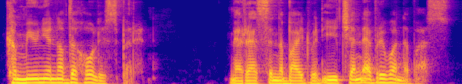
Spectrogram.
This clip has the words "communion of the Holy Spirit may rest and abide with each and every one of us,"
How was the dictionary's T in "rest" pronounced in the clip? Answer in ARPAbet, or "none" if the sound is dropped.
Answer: none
